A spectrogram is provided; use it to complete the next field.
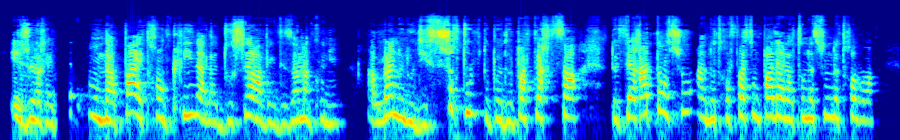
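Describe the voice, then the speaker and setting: A woman speaks loudly in a high, animated voice. Her pace is very fast. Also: ordinary pitch variation. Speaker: author and podcaster. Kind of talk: interview.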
